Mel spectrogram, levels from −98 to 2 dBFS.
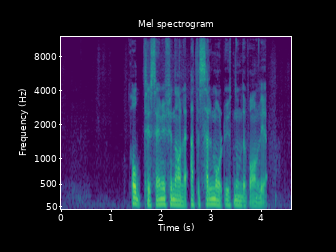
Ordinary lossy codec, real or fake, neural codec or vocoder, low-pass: none; fake; vocoder, 24 kHz, 100 mel bands, Vocos; none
